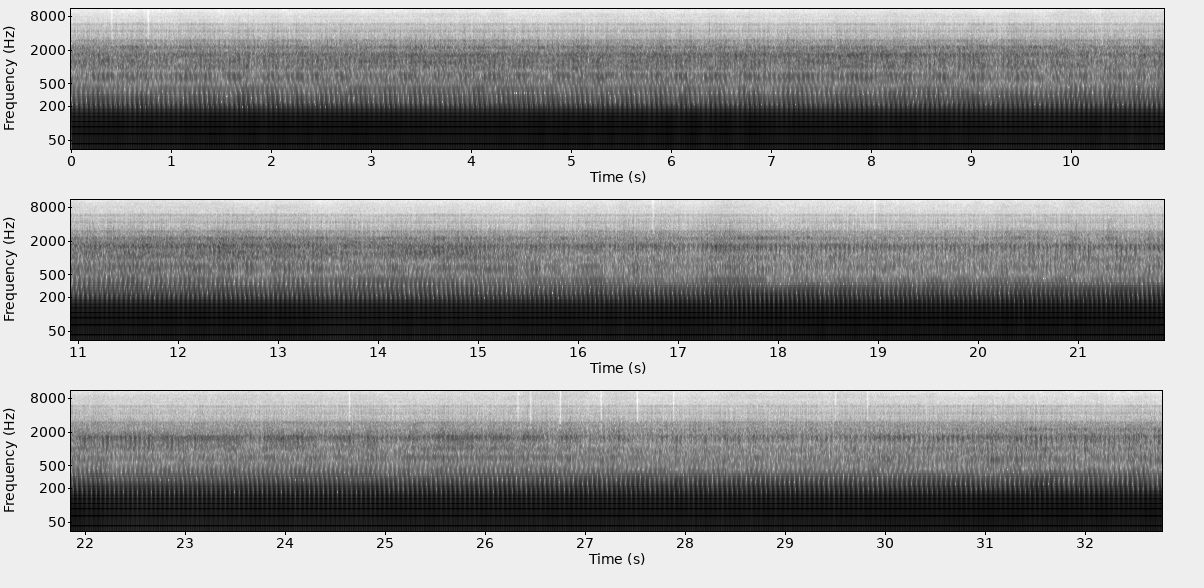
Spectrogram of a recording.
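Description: Pressure washer running steadily under load, a constant motor hum with the hiss of the water jet from the lance spraying onto the car's panels.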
